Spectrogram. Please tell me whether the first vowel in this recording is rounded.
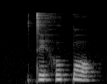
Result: no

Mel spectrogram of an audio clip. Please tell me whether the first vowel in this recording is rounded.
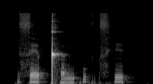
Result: no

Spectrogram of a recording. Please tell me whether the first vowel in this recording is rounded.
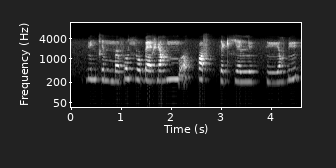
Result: yes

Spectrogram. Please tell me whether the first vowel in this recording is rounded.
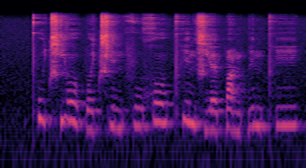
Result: yes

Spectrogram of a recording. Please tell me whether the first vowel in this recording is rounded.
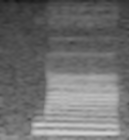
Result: no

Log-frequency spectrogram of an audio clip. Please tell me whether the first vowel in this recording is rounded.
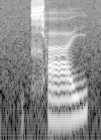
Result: no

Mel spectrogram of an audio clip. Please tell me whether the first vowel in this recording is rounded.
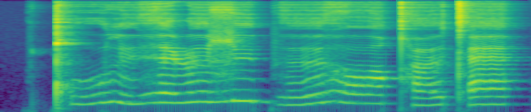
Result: yes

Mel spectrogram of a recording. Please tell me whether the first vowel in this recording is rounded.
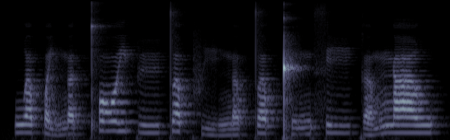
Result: no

